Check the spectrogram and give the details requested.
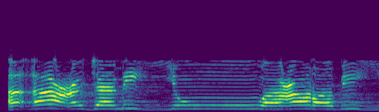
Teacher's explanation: پہلی ادائیگی میں دونوں حمزہ تحقیق کے ساتھ ہوئے، جو کہ غلط ہے کیونکہ ہمیں دوسرے حمزہ میں نرمی کرنی ہے.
